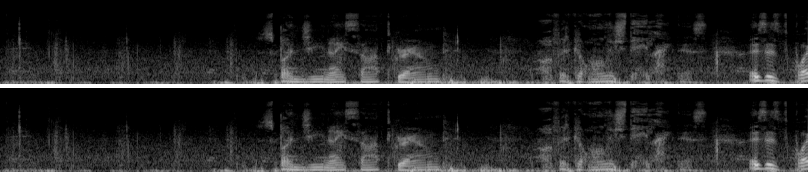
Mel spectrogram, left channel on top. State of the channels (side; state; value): both; identical; correlation 1.00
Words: Spongy, nice soft ground. Oh, if it could only stay like this. This is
